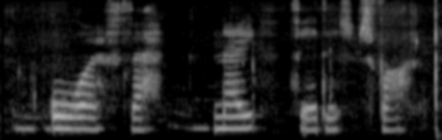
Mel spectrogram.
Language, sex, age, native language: Icelandic, female, 6, Icelandic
